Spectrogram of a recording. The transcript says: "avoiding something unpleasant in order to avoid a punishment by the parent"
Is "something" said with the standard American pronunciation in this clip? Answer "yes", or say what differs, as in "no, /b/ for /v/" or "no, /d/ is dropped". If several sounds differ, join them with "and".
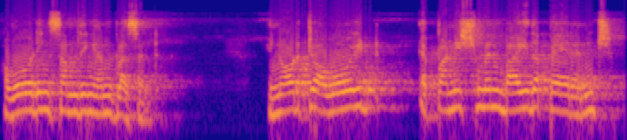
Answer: no, /t/ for /θ/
